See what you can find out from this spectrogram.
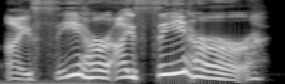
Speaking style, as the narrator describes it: he cried

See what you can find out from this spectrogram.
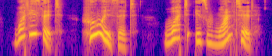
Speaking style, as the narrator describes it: asked the princess, this time somewhat more sternly than before

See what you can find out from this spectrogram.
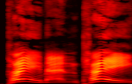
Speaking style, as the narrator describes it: cried the widow

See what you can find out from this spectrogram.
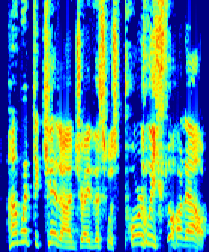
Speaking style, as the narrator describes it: Joker yells out

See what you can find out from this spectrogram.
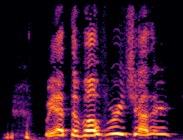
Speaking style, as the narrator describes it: Spencer cries

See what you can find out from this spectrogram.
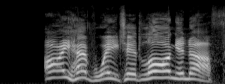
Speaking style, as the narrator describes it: he spat

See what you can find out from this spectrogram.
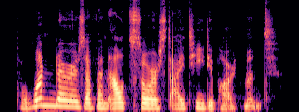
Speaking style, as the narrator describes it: the doctor grumbled

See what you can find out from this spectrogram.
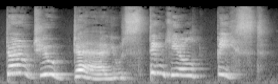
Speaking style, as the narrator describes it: She shouted

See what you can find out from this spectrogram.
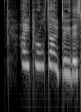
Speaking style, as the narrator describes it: pleaded Joe

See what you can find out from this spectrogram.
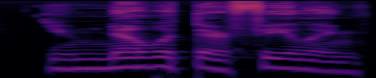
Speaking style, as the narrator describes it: Turner shouted

